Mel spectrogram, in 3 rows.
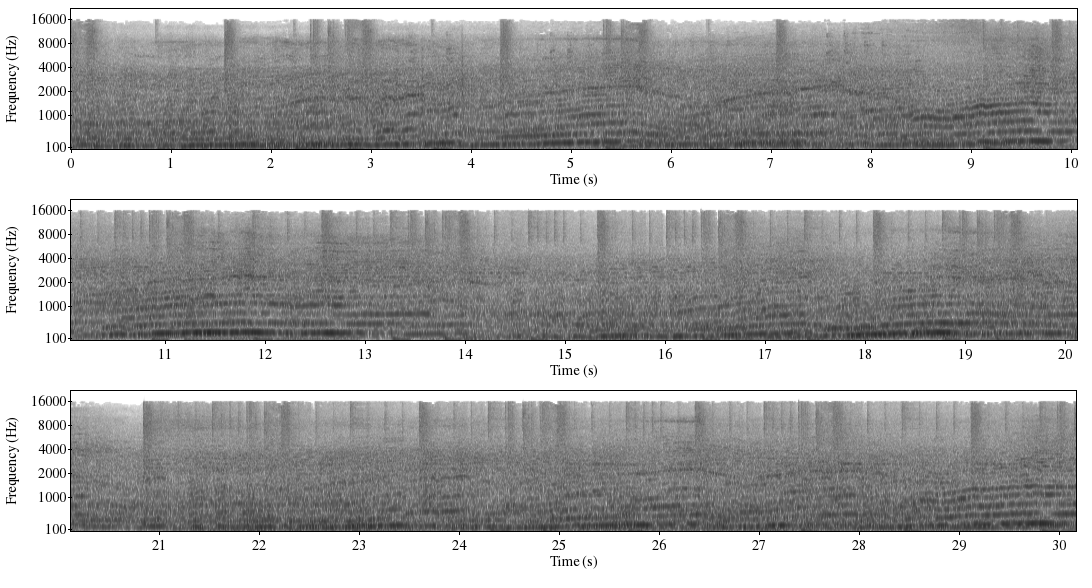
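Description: Several radio-controlled 1/10-scale touring cars racing round a circuit, their motors overlapping and rising and falling in pitch again and again as they speed up and slow down.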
